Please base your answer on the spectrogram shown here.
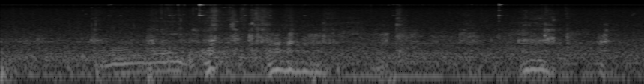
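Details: Minnie and Bear, a pair of Bernese Mountain Dogs, play in the snow, giving deep, drawn-out growls in several separate bursts among rustling and panting noises.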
